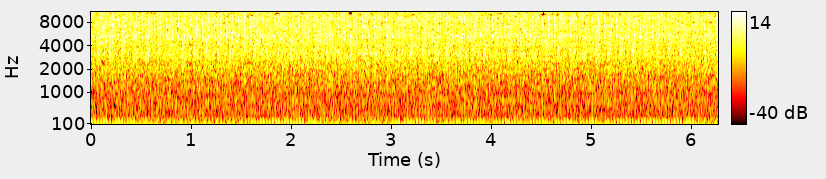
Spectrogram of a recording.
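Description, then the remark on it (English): Ted Bundy's Volkswagen Beetle, driving without lights and stopped by police, idles steadily, a loud, continuous low rumble with a fast, even chugging pulse and no voices throughout. “I have a Volkswagen Bug. No lights. Refusing to stop.”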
